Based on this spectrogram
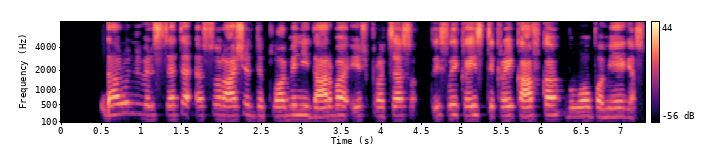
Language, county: Lithuanian, Alytus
